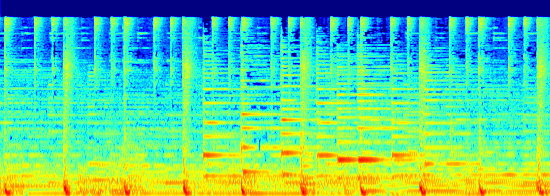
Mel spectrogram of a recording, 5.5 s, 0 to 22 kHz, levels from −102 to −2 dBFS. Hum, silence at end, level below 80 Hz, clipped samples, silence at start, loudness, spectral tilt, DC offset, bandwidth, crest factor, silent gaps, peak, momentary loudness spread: none; 0 s; -28 dBFS; under 0.1%; 0 s; -23 LUFS; -6 dB/octave; under 0.1%; 15.5 kHz; 18 dB; none; -4 dBFS; 8 LU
